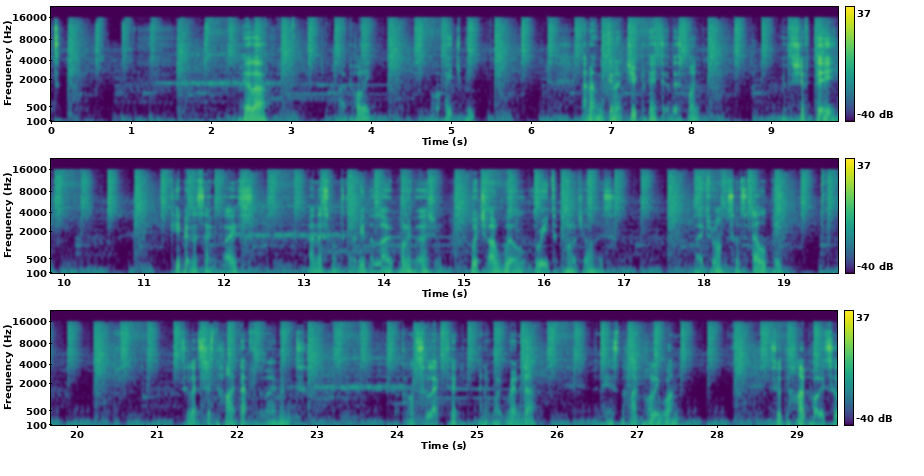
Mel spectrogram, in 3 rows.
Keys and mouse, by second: 1.2 middle click, 2.1 l, 5.7-7.9 middle drag, 7.9 shift+d, 8.6 shift+d, 11.2-11.6 middle drag, 12.4-14.5 drag, 14.7 BackSpace, 15.0 BackSpace, 15.2 BackSpace, 21.6-29.0 drag, 29.0-29.5 middle drag.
